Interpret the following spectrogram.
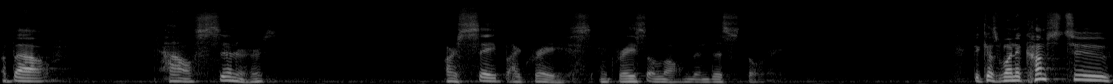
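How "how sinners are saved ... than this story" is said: whisper. Real, not acted. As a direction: lean in and whisper the grace line. Sermon hushed to a whisper.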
